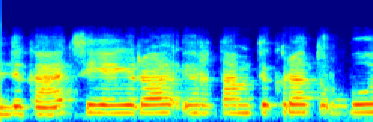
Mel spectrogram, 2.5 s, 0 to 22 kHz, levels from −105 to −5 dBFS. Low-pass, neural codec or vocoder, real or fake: 9.9 kHz; none; real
